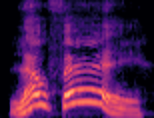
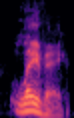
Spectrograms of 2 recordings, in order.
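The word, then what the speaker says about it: Laufey: At the very end, Santa Monica Studios came out and announced God of War Lao Fei, not the singer. Leve is how you pronounce it.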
